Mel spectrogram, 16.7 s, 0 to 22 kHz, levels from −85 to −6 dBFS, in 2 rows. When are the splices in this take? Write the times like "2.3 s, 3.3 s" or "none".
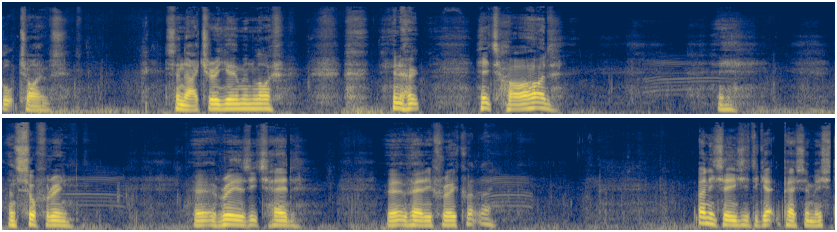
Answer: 1.5 s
